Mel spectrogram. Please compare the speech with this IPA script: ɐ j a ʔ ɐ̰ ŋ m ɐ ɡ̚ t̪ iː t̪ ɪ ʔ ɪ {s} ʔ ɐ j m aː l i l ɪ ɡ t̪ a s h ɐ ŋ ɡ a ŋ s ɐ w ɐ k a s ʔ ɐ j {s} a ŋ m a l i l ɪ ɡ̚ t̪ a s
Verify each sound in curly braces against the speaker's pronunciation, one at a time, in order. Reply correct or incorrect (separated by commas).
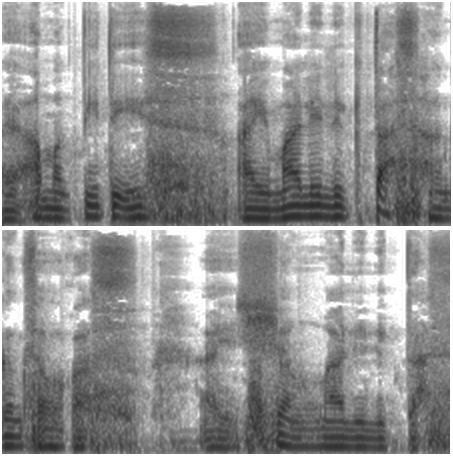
correct, incorrect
